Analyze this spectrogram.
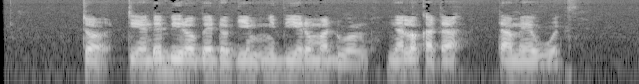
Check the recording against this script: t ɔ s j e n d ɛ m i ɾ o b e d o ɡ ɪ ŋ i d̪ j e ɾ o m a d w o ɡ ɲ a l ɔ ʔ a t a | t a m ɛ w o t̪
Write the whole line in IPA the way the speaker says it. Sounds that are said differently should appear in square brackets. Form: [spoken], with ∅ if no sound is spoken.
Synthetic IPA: t ɔ [t] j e n d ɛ [b] i ɾ o b e d o ɡ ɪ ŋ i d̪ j e ɾ o m a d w o [ŋ] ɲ a l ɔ [k] a t a | t a m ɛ w o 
